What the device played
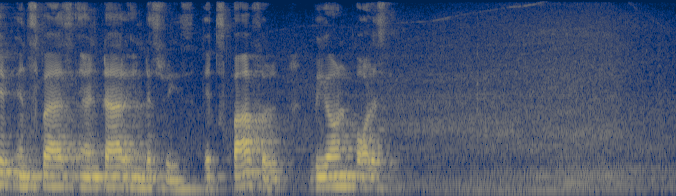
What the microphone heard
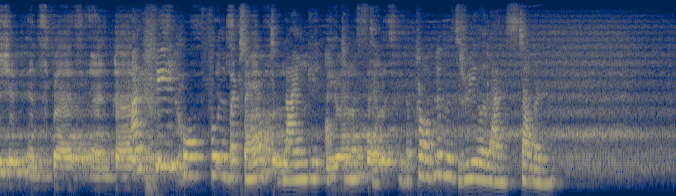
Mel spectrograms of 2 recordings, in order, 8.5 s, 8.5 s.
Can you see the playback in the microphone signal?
Yes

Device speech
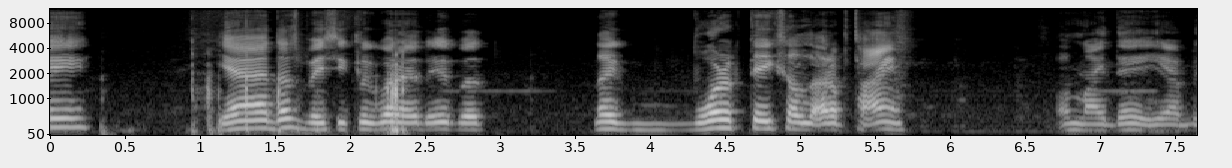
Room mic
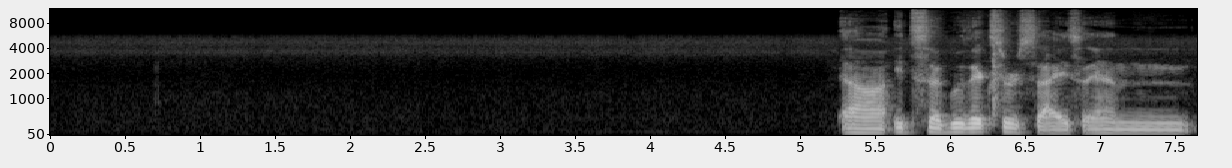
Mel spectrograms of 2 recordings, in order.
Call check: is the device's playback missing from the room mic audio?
Yes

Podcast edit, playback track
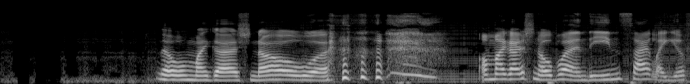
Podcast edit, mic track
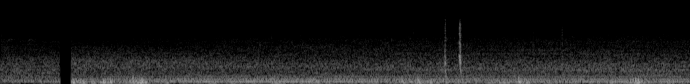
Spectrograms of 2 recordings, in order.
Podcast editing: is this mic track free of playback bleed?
Yes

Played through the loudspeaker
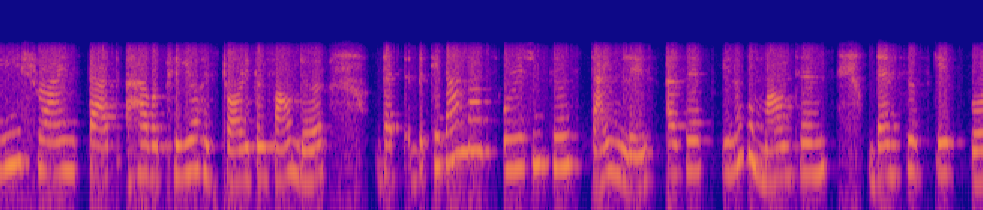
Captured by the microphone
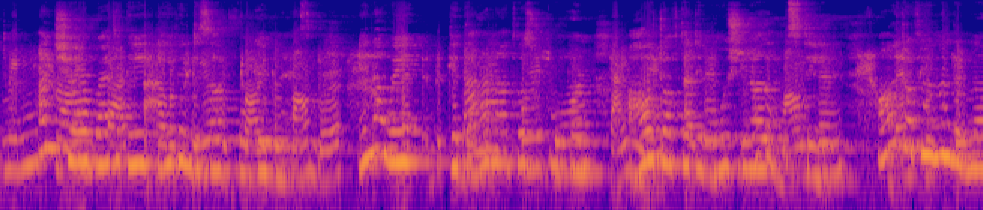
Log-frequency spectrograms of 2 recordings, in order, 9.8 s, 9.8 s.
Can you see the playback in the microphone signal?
Yes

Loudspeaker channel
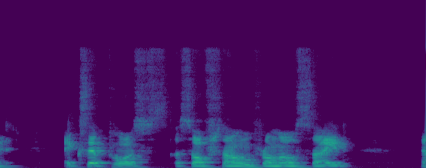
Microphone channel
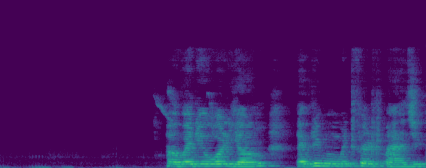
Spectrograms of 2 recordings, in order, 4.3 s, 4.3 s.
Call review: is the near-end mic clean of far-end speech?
Yes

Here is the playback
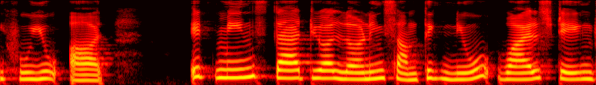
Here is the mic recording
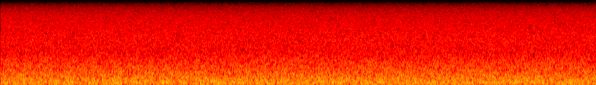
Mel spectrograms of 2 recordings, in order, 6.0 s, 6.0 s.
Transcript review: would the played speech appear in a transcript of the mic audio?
No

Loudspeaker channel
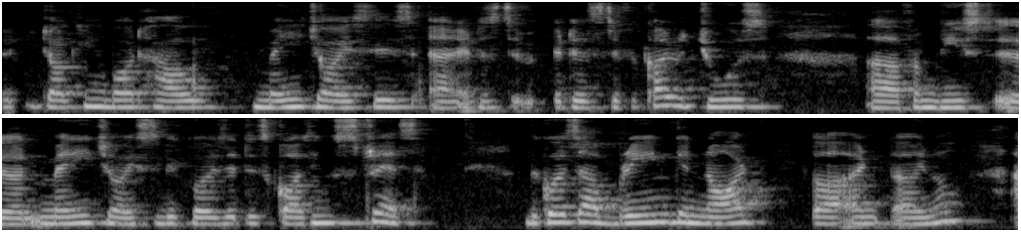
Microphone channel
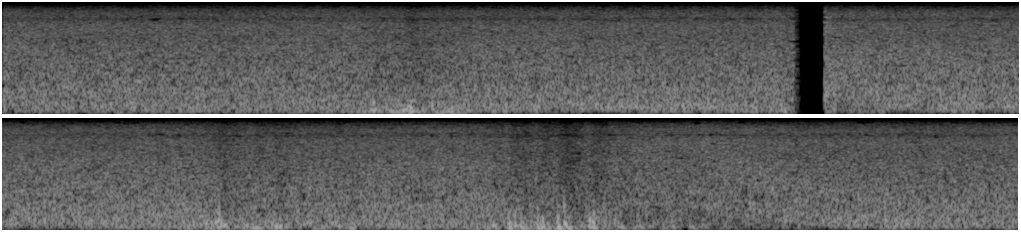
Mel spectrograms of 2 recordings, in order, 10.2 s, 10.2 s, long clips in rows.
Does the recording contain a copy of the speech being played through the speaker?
No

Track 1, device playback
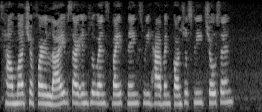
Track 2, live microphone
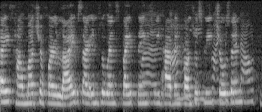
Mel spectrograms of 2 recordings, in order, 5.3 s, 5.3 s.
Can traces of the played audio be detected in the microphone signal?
Yes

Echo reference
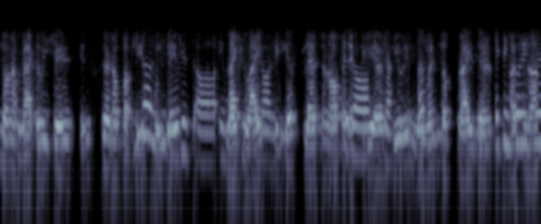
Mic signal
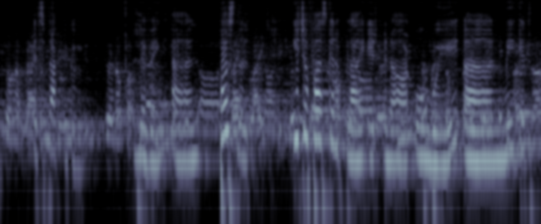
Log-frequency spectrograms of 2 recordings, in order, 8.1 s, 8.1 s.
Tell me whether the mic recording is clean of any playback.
No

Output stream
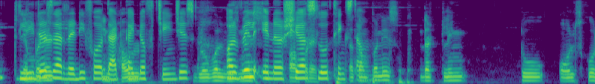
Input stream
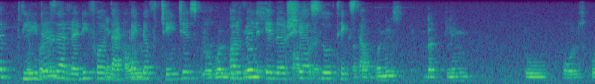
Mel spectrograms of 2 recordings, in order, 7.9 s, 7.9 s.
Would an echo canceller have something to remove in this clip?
Yes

